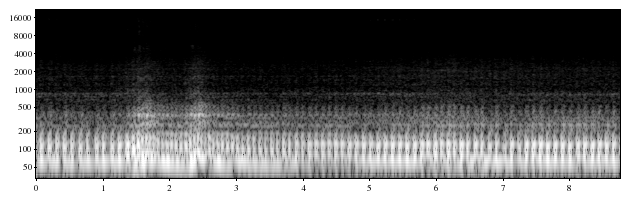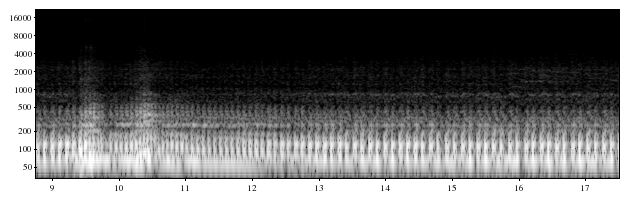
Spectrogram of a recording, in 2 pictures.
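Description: Carbureted Kawasaki Ninja 250's 249 cc parallel-twin engine idling steadily while it warms up, just after starting. It briefly gets louder twice, about two and ten seconds in.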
